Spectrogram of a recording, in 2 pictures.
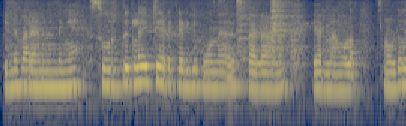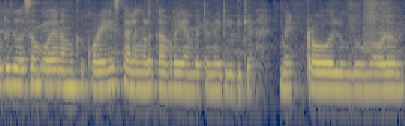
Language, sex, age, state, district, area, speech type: Malayalam, female, 18-30, Kerala, Malappuram, rural, spontaneous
